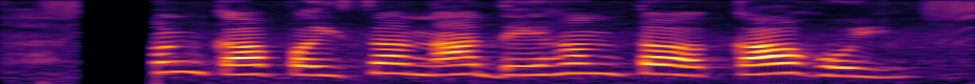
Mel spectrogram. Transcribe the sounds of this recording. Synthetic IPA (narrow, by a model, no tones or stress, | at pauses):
loːnkapɐɪsanad̪eːɦəmt̪ɐkaɦoːi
